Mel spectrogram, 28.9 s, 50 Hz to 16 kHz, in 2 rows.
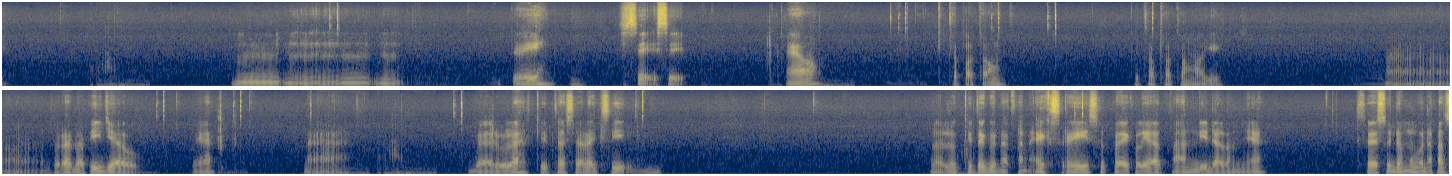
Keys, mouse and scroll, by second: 0.7 scroll up 1, 3.2-4.5 shift+middle drag, 6.1 shift+middle click, 7.5 l, 7.8 scroll up 1, 8.8 click, 9.8 click, 10.3 middle click, 11.3 click, 15.9 click, 16.5 space, 16.7 click, 17.4 middle click, 18.1 scroll down 1, 18.9-19.9 middle drag, 20.7-21.9 shift+drag, 23.8 scroll up 1, 24.5 x, 25.1-28.0 middle drag.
